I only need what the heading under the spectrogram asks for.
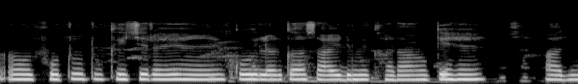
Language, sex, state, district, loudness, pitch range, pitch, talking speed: Hindi, female, Bihar, Kishanganj, -14 LUFS, 220-235 Hz, 230 Hz, 165 wpm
